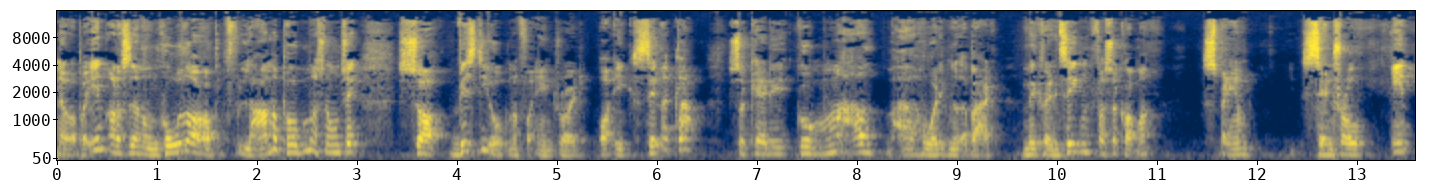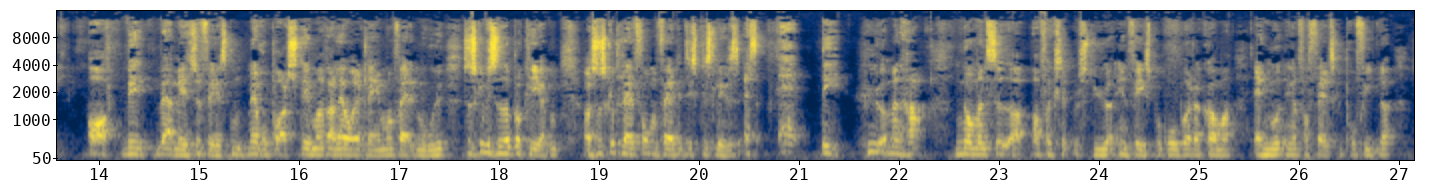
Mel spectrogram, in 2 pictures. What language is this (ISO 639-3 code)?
dan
